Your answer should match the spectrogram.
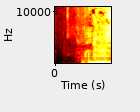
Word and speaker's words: DAZN: whether it's beIN Sport or DAZN, DAZN not DAZN, but DAZN. DAZN. – Confusing, confusing branding there, but DAZN is the pronunciation apparently.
